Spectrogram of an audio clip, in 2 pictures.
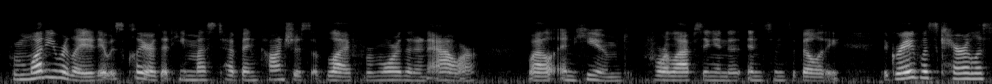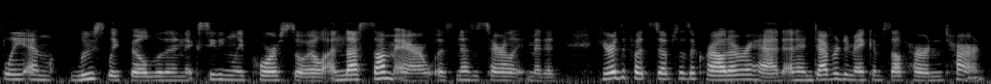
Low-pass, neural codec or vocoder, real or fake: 7.2 kHz; none; real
